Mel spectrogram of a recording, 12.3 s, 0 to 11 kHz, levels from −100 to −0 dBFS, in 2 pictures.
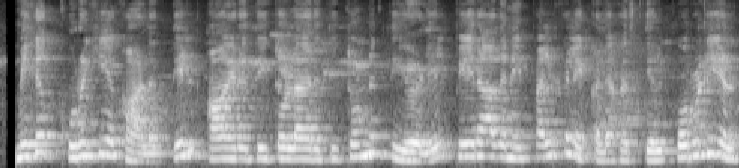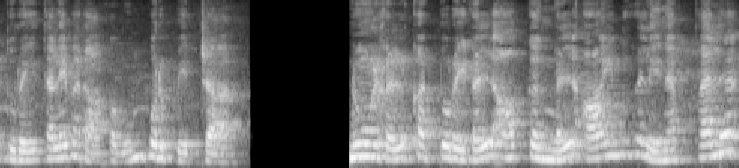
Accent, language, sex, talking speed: native, Tamil, female, 95 wpm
